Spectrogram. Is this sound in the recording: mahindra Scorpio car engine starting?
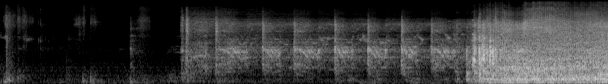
yes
